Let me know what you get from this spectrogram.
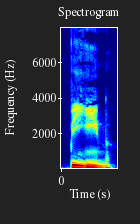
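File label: "bean", American English; gcompris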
